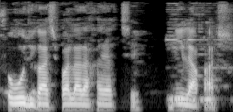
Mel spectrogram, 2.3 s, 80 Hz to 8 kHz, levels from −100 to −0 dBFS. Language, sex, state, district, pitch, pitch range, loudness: Bengali, male, West Bengal, Paschim Medinipur, 115 Hz, 110-115 Hz, -17 LUFS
